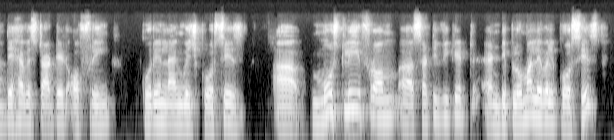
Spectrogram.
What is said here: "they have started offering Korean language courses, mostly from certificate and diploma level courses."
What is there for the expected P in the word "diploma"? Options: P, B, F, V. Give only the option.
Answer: P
